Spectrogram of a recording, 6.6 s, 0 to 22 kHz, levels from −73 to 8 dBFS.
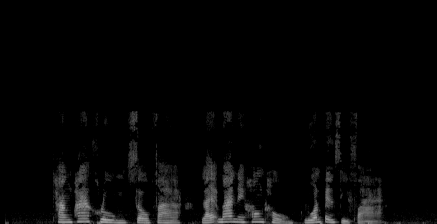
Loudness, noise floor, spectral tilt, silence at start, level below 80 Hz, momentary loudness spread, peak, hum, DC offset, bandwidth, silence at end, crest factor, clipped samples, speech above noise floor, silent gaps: -30 LUFS; -65 dBFS; -5 dB/octave; 0.8 s; -64 dBFS; 9 LU; -10 dBFS; none; under 0.1%; 11.5 kHz; 0.55 s; 22 dB; under 0.1%; 34 dB; none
